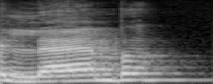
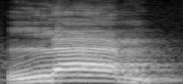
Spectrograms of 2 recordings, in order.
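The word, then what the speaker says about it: lamb: English में exam बीबी इसको क्या पढेंगे लैंब वाला इसका करेक्ट प्रनंसीएशन होता है लैंप यानि भी यहां पर जो है वह साइलेंट है बी को पर नॉर्म्स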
